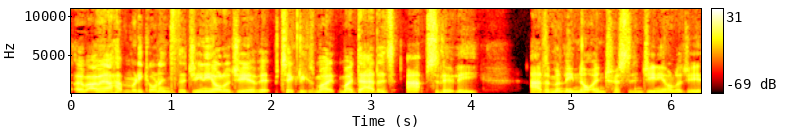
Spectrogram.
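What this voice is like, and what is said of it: Accent that sounds upper-class. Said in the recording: “you just sound it. ... it's only the accent”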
